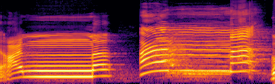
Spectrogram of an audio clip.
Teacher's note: عین کی حرکت کو کھینچنا نہیں، میم پر بھی زبر ہے، اس کی حرکت کو بھی کھینچیں گے نہیں، دونوں کو برابر رکھیں گے۔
